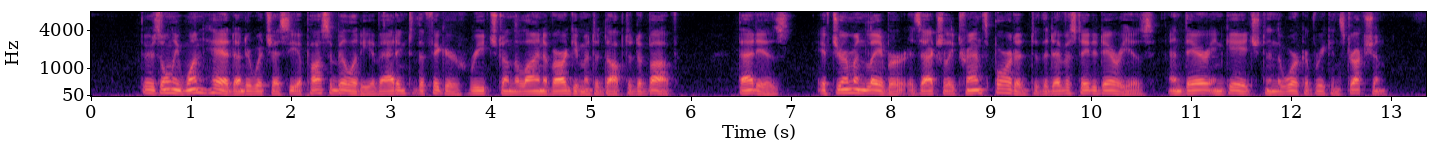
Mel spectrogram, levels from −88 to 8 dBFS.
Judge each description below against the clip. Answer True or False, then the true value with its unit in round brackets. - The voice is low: True (105 Hz)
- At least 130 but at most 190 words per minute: False (200 wpm)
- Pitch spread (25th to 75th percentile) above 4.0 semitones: False (3.2 semitones)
